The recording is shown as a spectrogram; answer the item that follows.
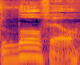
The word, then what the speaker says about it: Louisville: But I have some cousins that live there, and they said, no, that you just sound stupid when you say that. It's Louisville. Hmm. Which sounds stupid to me, but I'll accept it. You know, Louisville, that's how they say it.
